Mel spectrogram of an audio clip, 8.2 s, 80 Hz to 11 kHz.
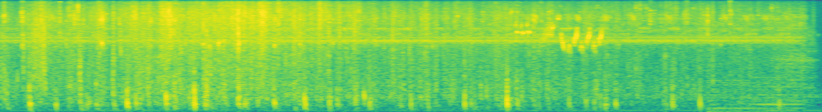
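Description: Horse hooves clip-clop in a quick, steady rhythm close by in the 1992 film Unforgiven, with a faint high whinny-like sound midway and a low hum near the end.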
